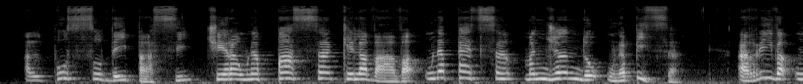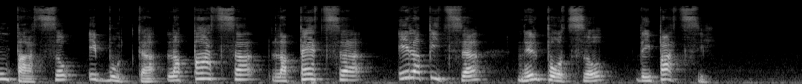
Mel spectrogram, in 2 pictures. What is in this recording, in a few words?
Pizza Tongue Twister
